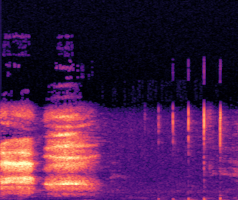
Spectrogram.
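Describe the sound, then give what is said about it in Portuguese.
A voice imitates the breathing of a scuba regulator on a diving cylinder: two loud, hissing breaths, one short and one longer, followed by five quiet, evenly spaced clicks. “E aí o som do cilindro, assim, o som fica muito amplificado quando você tá dentro da água, né?”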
